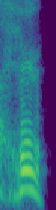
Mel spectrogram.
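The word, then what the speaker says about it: ὁ: Luego vean esta palabra en griego que se pronuncia jo.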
